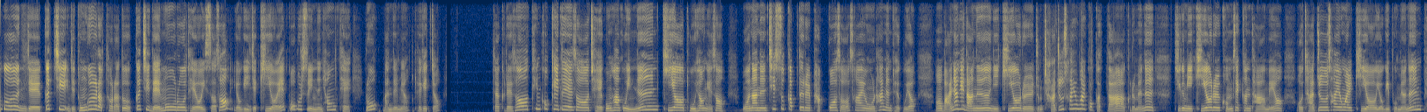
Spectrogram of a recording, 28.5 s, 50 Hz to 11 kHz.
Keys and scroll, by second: 21.2-22.5 typing.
